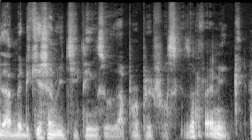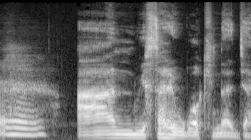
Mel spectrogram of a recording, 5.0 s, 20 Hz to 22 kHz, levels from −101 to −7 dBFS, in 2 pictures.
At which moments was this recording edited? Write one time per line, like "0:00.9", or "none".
none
